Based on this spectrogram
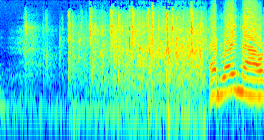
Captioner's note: clapping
